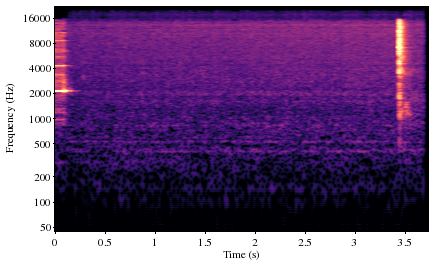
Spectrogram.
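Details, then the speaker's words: 2006 LG WM14225FD direct drive washing machine, 11 years old with slightly worn drum bearing: short high end-of-cycle beep, then near silence and one click as it finishes its last cycle normally. "well that set I'm afraid your life here is finally over once it clicks on to end there that's the last time probably that it'll be doing it for me"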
